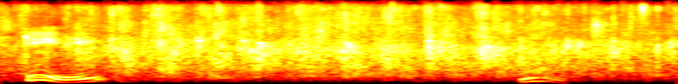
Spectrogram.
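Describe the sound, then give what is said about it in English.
A crowd applauds steadily for the Lord, a dense wash of clapping that fills the whole stretch, with a couple of brief voiced shouts or cheers rising above it near the start and again later. “We clap for the Lord because he is beyond belief.”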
